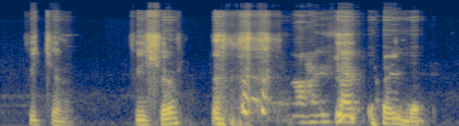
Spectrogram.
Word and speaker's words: Fischer: Bueno, es que no sé cómo se pronuncia su apellido, Bobby Fischer. Bobby Fischer. Fischer. Fischer. Fischer. Así como está escrito. Fischer.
